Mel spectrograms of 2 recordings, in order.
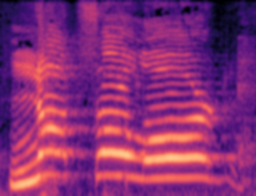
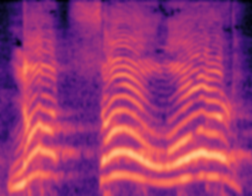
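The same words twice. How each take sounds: First: Peter's protest. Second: Peter's protest again. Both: Acted.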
